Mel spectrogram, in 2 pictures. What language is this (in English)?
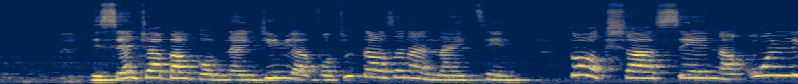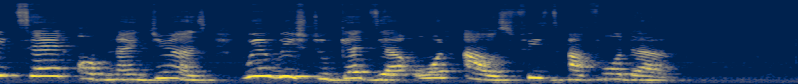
Nigerian Pidgin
